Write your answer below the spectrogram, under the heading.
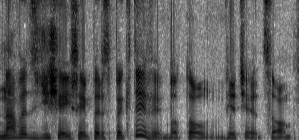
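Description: A man's pitch rises and falls very widely as he speaks at a moderate pace. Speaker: pastor and TV host. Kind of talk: casual chat. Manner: loud, often raised voice.

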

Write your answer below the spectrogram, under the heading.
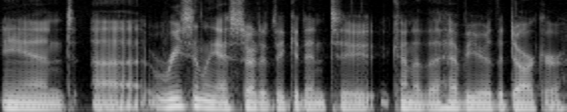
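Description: Speaking with a Southern US accent, a man has a fairly low pitch, a dark, mellow tone, ordinary pitch variation and a moderate pace, on a very clean recording with a silent background. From US South. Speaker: enneagram coach. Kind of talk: casual chat.

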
